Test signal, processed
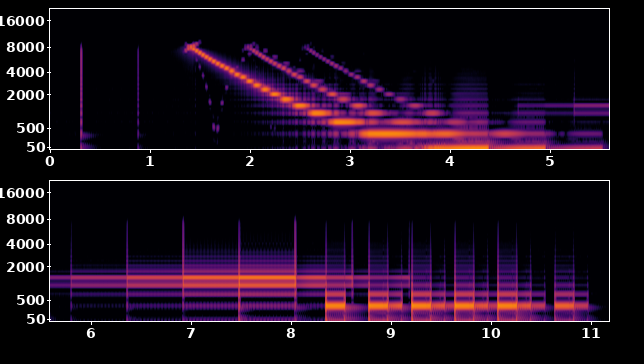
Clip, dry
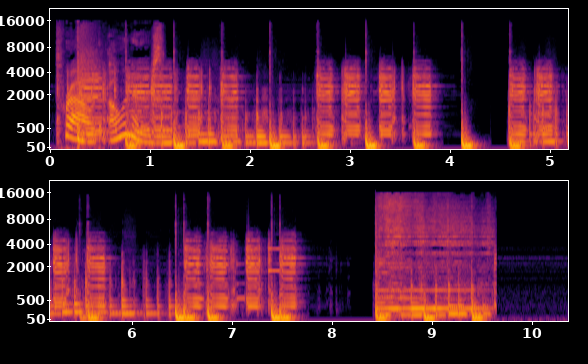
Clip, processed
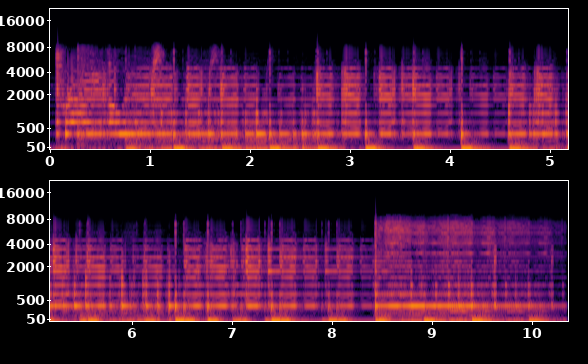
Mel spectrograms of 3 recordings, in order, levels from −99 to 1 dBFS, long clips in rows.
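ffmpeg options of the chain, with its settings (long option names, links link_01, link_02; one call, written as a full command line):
ffmpeg -i in.wav -af "afftfilt=real='hypot(re,im)*cos(PI*b)':imag='0':win_size=512:overlap=0.75,aresample=16000,aeval=exprs='0.282*sin(PI/2*1.78*val(0)/0.282)':channel_layout=same,aresample=44100,bandreject=frequency=50:width_type=h:width=6,bandreject=frequency=100:width_type=h:width=6,bandreject=frequency=150:width_type=h:width=6,bandreject=frequency=200:width_type=h:width=6,bandreject=frequency=250:width_type=h:width=6,bandreject=frequency=300:width_type=h:width=6,aecho=1:1:570|1140:0.141|0.0268,acompressor=threshold=-32dB:ratio=6" out.wav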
